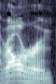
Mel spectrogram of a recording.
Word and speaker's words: Valravn: There's no extra R, though. It's just one R. – Valravn. – Yeah, Valravn.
